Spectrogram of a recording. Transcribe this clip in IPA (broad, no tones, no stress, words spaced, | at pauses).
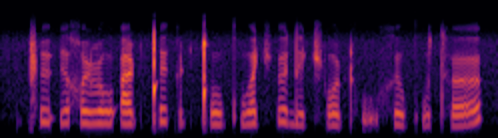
ǁyʔiχyɭo ʔaʈ ǃekəʈǃo kʷʼa t͡ʃʼødet͡ʃʼoʈʰṵ xøkʷʼətʰœ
